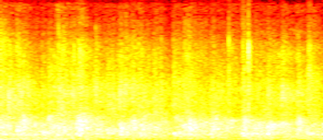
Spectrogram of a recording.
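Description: Applause from an audience at a corporate anniversary event in Marseille, a steady dense wash of clapping that holds at an even, moderate level for its whole short length with no voices over it.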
